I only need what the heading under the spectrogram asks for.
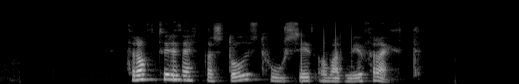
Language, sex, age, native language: Icelandic, female, 60-69, Icelandic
